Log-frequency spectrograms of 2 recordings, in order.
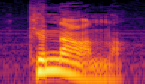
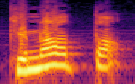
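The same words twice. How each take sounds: First: Kenana, the T softened to an N. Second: Kenata, the T said clearly. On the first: Teaching the northern form, Kenana with N. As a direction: say Kenana, the nasal N in place of T. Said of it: "devenu N, Kenana". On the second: Teaching the southern form, Kenata with T. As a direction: say Kenata with a crisp T sound. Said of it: "entre Kenata et Kenana". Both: Shown as a demonstration.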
